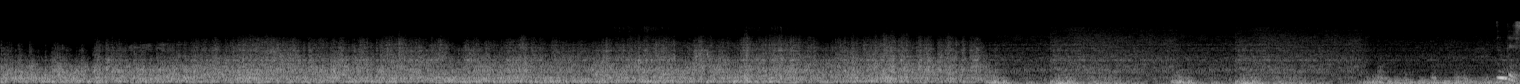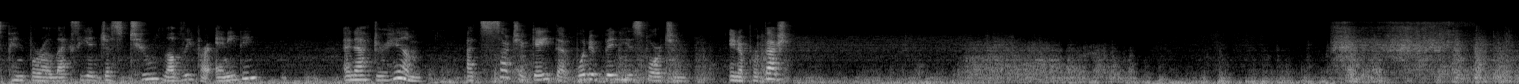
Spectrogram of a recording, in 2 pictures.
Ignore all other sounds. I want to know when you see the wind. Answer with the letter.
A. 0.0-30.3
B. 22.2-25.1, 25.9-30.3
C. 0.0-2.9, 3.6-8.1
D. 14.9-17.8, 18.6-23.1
A.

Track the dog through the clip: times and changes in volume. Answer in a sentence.
The dog can't be heard in this clip.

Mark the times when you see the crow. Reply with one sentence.
You can't hear the crow here.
